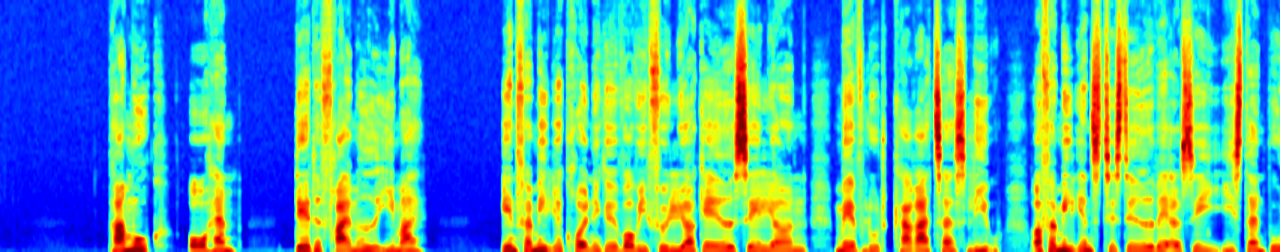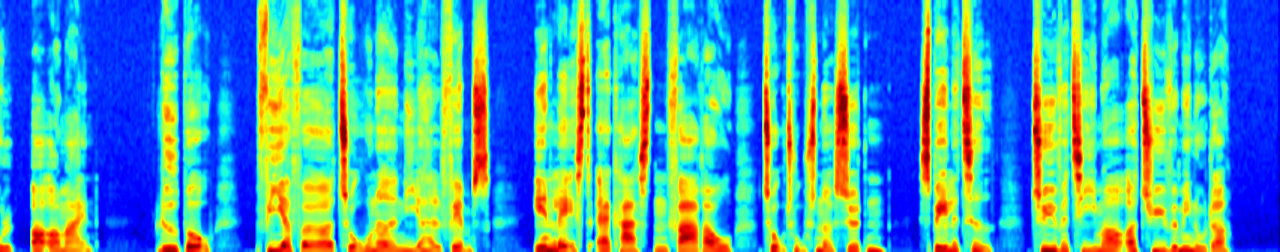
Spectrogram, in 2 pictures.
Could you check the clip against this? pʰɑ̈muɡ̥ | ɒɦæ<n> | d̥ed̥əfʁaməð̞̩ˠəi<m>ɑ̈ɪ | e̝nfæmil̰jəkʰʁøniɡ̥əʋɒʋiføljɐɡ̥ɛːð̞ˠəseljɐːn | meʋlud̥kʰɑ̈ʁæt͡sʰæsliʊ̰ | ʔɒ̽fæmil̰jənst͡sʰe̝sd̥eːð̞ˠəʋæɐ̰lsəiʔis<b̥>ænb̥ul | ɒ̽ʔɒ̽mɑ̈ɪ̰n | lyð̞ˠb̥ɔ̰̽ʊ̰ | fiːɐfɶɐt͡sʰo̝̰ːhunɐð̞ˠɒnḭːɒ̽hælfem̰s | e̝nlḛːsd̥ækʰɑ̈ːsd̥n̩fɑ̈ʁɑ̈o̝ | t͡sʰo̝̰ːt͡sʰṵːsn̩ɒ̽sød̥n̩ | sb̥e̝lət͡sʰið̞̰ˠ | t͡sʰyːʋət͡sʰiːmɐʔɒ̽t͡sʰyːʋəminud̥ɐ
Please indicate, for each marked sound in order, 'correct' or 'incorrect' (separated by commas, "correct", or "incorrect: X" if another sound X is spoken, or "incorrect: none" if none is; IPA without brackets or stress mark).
correct, correct, incorrect: d̥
